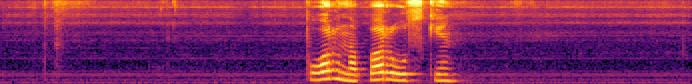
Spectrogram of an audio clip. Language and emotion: Russian, neutral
